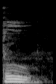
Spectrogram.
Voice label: "Tu", Haryanvi; You

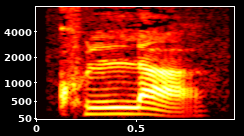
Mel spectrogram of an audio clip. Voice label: "Khulla", Angika language; Opened

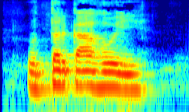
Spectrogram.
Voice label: Uttar ka hoi?, Bhojpuri

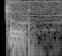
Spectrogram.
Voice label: "Tu", Bhili; You

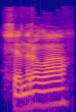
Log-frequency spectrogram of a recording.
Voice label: "Sendrava", Korku; Walk

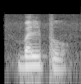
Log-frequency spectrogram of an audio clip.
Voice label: "Balpu", Tulu; Run

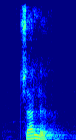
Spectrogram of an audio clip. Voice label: "Chal", Kangri; Walk

